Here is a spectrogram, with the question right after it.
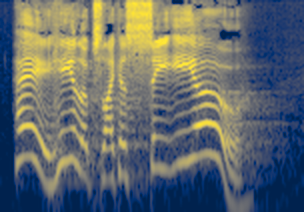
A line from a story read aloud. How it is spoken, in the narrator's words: Suddenly one of them shouted out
